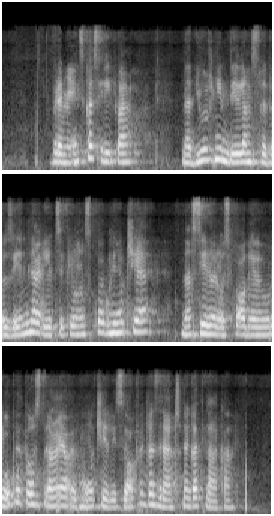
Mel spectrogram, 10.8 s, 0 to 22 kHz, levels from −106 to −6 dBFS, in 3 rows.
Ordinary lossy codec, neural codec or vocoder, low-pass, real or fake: Opus, 32 kbps; codec, 24 kHz, 1.5 kbps, HILCodec; 10.8 kHz; fake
